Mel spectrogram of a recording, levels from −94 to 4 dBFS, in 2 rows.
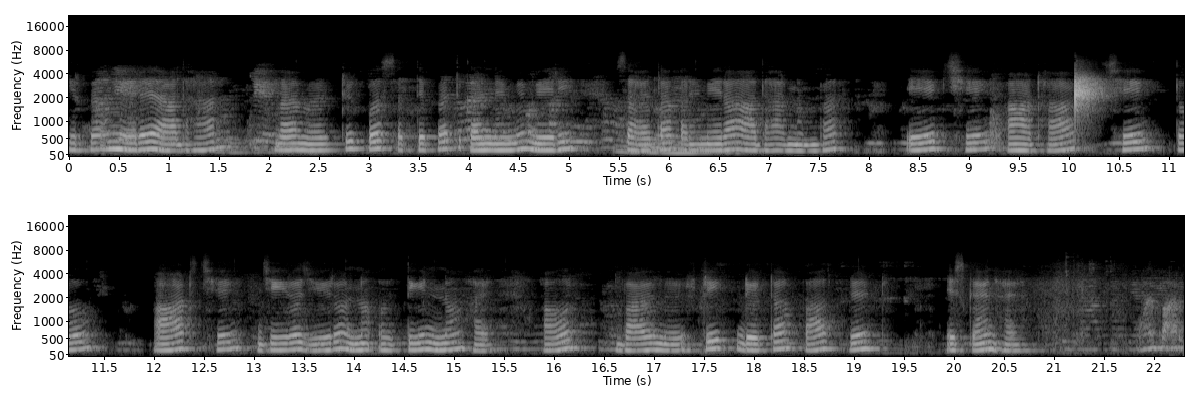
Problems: none marked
